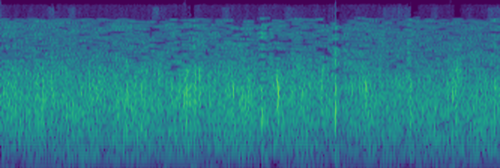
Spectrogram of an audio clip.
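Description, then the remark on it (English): An audience at a church service claps their hands together in praise of the Lord, in a dense, steady burst of applause, many overlapping claps forming a bright, sustained wash of sound with a few sharper individual claps standing out. “Give Him one more good hand clap of praise if you love Him.”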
